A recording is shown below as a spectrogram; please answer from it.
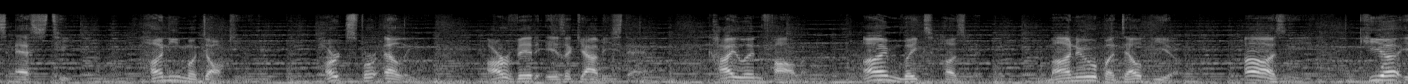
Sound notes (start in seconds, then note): none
